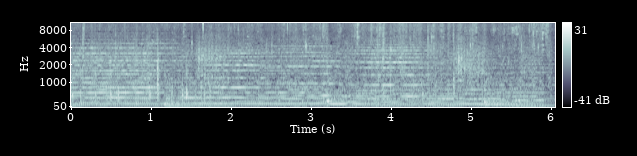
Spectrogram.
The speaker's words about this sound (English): They break into a canter as they approach the bar with the lone horse tethered outside.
